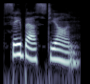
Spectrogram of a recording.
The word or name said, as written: sebastián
